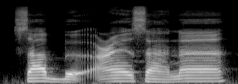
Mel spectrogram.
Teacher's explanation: huruf yang memiliki harokat fathah ini dibaca panjang, sehingga na dibaca panjang. Pada tabi'i panjangnya 2 harokat. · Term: mad tabi'i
